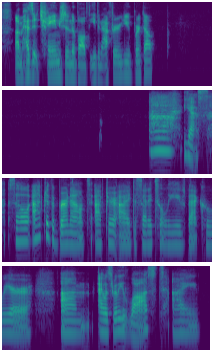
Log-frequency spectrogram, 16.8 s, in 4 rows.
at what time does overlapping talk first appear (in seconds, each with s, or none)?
none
